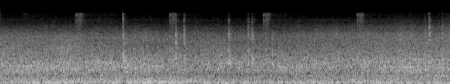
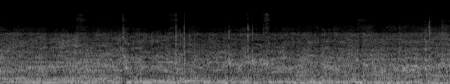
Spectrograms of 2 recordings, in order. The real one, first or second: first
